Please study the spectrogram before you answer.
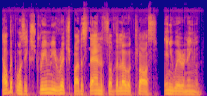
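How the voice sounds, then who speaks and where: A man's voice: medium pitch, a little fast, darkish tone, no echo. A man reading scripted novel narration as the storyteller of an audio drama.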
